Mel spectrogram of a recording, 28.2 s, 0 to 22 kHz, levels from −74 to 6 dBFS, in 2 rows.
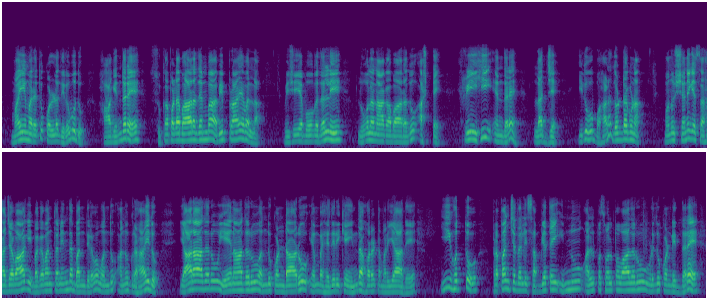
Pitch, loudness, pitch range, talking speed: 145 Hz, -20 LUFS, 130-165 Hz, 80 wpm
